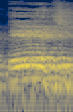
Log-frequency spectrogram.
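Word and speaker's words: edge: ये देखिए, to realise महसूस करना, एट वंस फौरन, ऑफेंस जुर्म गुनाह, रैग्स चिथड़े फटे पुराने कपड़े, एज डी साइलेंट रहेगा, एज कनारा करार, स्टार्वेशन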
